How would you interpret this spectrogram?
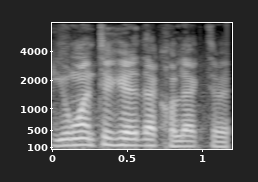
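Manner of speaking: ordinary delivery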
